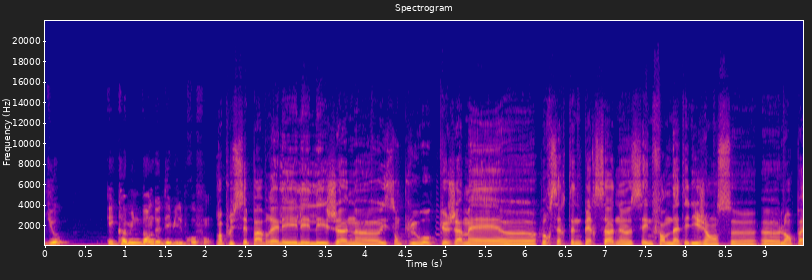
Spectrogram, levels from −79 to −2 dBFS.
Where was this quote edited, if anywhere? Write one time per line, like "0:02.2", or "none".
0:02.2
